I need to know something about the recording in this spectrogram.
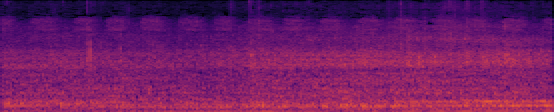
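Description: Steady low background hum and hiss with no distinct event standing out.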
